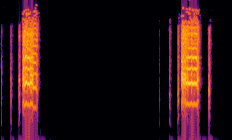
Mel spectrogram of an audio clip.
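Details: Female wild junglefowl giving two loud, rasping, drawn-out squawks about three seconds apart, each flanked by a few faint short clucks, in otherwise quiet surroundings.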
